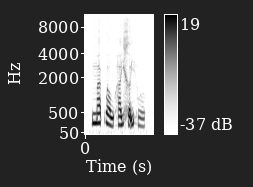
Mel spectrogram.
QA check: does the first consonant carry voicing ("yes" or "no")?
yes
